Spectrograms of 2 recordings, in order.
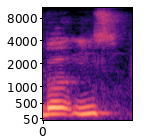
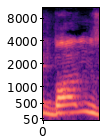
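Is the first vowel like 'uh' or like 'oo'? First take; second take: oo; uh. First: The first vowel sounds like 'oo'. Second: The first vowel sounds like 'uh'. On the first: "That's the only proper way of saying buttons is by saying bootins" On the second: "do you say buttons or bootins?"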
